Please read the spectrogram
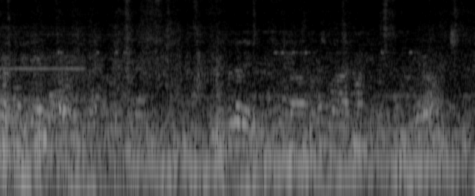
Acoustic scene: crowded indoor space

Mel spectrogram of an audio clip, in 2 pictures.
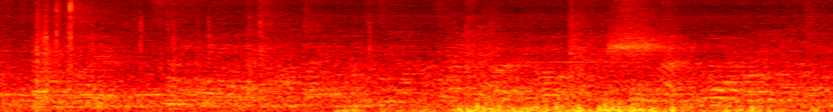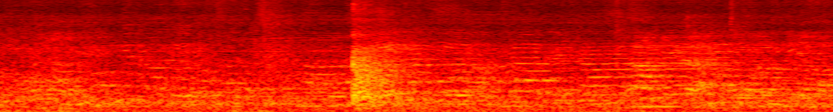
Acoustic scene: cafe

